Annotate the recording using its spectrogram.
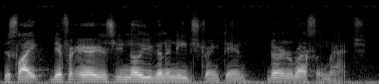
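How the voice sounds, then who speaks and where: A man's voice: fairly low pitch, fairly even intonation, fast, mellow. A young American man around eighteen giving short, plain-spoken, casual answers as an athlete being interviewed. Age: young adult, about 18. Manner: laconic, plain-spoken, understated. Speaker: high school wrestler being interviewed.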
